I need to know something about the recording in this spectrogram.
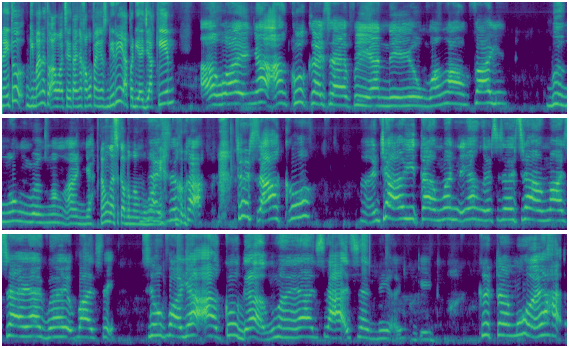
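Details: Young adult woman with cerebral palsy limiting gross and fine motor skills; dysarthria (cerebral palsy).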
